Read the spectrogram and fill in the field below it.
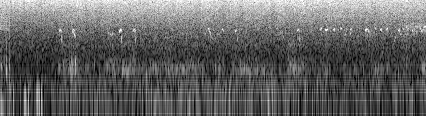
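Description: Scattered high chirps and soft calls from a flock of birds foraging, intermittent and fairly faint, over a steady low rustling outdoor background, with no one speaking.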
